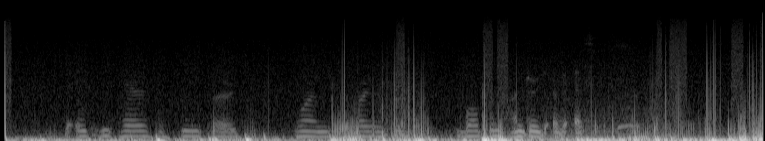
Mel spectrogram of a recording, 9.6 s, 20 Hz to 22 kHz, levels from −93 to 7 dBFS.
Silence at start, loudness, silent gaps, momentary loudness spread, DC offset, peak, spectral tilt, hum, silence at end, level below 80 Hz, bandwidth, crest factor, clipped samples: 0.05 s; -28 LUFS; none; 18 LU; under 0.1%; -2 dBFS; -9.5 dB/octave; none; 0 s; -24 dBFS; 2.3 kHz; 22 dB; under 0.1%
